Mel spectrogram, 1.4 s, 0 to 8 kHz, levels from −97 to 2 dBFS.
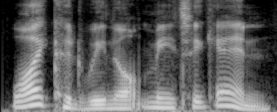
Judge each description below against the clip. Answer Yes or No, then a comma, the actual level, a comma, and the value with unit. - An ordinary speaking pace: No, fast, 260 wpm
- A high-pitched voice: No, low, 130 Hz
